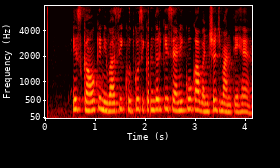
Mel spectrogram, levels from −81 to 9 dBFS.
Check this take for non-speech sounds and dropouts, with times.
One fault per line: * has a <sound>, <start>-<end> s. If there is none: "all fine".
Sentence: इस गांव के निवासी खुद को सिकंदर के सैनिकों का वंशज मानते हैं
* has a dropout, 2.1-2.1 s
